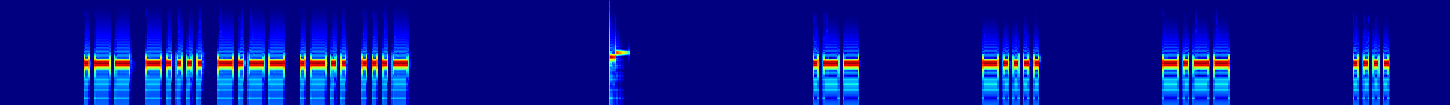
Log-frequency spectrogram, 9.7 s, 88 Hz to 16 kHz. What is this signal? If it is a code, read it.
Morse code, heard as a keyed tone, about 36 wpm, spaced as for 16 wpm, 700 Hz. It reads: W6YLV W6YH
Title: USA Call Signs - 5 Characters - 8x Character Spacing - 35wpm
